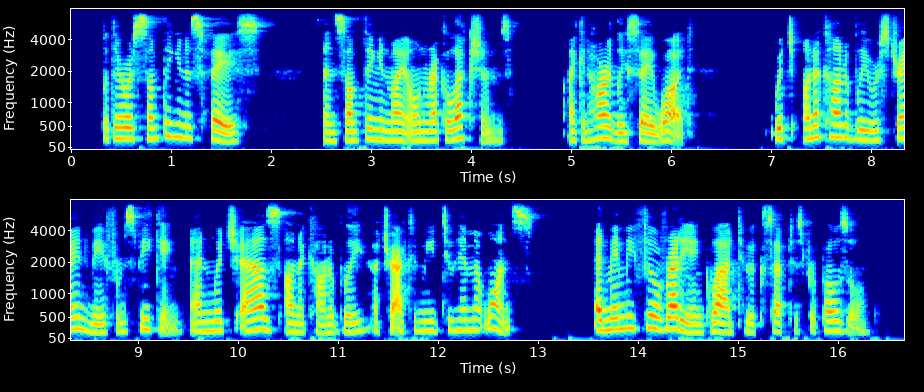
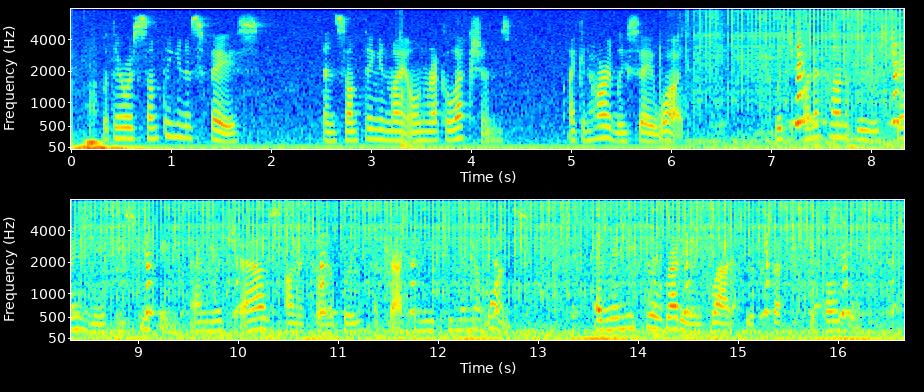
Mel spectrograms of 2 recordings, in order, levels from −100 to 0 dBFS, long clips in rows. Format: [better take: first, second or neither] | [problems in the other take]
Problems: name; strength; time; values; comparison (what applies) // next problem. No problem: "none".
first | background sound (Bicycle); 2 dB above the speech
